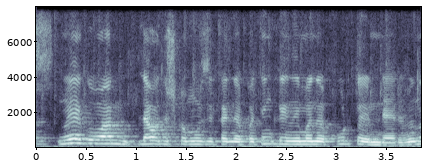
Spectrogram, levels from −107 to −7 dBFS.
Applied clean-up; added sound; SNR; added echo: none; Thunder; 20 dB; none.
